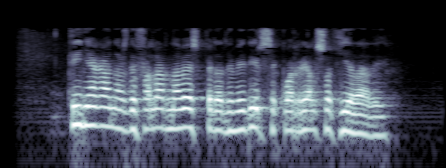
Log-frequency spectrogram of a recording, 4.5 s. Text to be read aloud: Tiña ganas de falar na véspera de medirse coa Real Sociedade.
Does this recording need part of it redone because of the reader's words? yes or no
no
